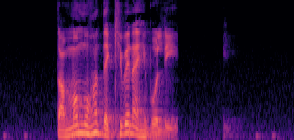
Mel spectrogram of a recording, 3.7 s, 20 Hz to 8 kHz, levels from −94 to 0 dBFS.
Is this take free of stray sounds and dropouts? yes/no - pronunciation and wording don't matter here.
yes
